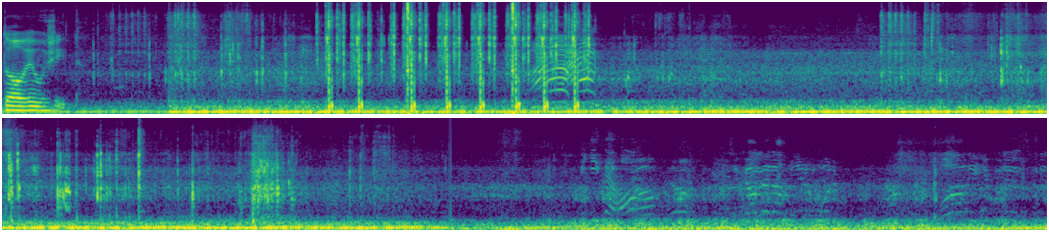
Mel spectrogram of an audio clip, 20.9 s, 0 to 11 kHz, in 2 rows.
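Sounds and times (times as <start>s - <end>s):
vehicle engine rumble: 0.0s - 20.9s
airsoft gunfire pops: 3.2s - 6.0s.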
